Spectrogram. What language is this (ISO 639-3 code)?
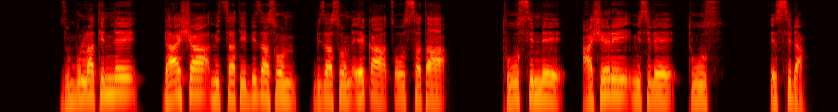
gmv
